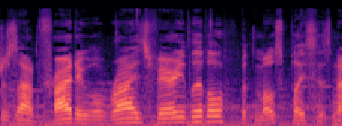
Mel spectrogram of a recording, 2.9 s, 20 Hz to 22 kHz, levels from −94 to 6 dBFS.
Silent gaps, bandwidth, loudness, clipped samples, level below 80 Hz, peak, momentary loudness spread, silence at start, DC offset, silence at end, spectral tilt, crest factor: none; 16 kHz; -23 LUFS; under 0.1%; -42 dBFS; -2 dBFS; 9 LU; 0 s; under 0.1%; 0 s; -4.5 dB/octave; 22 dB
